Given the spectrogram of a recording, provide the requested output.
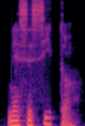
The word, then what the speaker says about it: necesito: Necesito. So we have ne, se, si, to. 4 syllables.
